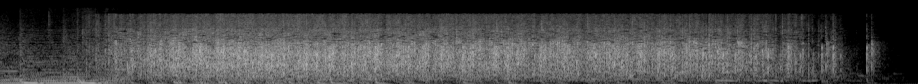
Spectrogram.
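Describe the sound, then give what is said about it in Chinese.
An audience breaks into sustained applause to welcome a lecturer on braille input, a dense wash of many hands clapping that swells quickly, holds steady for several seconds, then tapers off with a few final claps. “下面我们进入今晚数码天地的第二个板块，数码讲堂，有请海波老师带来盲文输入基础的讲解，掌声有请。”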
